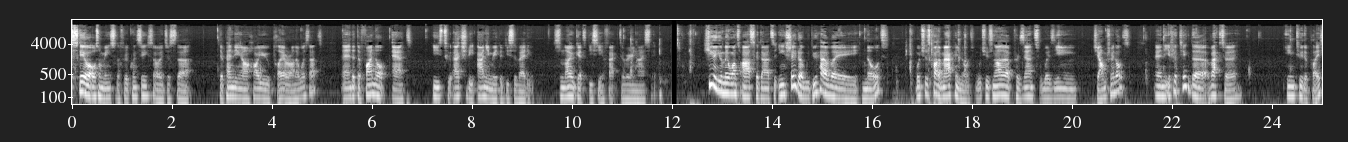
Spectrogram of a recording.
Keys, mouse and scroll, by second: 12.1 ctrl+alt+shift+q, 15.4 click, 16.2 middle click, 16.7 ctrl+a, 17.5 p, 19.3-21.5 middle drag, 21.5-22.6 alt+right drag, 22.6-23.7 middle drag, 23.7-25.0 drag.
